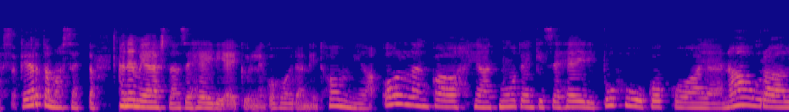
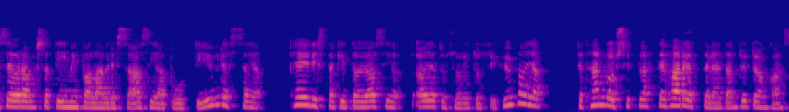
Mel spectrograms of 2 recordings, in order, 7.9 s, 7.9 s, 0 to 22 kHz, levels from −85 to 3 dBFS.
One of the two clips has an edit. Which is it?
first; 1 cut; at 1.1 s

